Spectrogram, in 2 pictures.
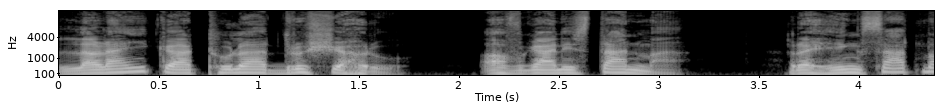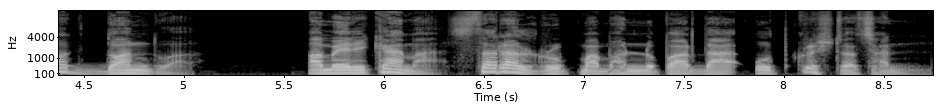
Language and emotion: Nepali, neutral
